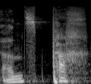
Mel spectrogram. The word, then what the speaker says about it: Anspach: Das schreibt man mit P, Anspach, nicht wie Ansbach.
